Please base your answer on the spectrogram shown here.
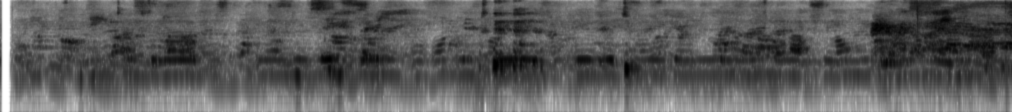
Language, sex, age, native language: Icelandic, male, 18-19, Icelandic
